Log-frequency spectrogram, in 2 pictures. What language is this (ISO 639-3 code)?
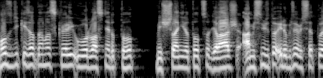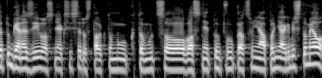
ces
